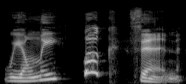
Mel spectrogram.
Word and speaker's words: We Only Look Thin: A lovely woman emailed and said that she notices that I put the emphasis on the wrong part of We Only Look Thin, because it is We Only Look Thin, which Donald was really good, or has been really good about saying.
